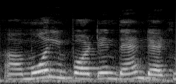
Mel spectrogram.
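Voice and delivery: very slow, every word laid out; slow model sentence. Shown as a demonstration. Teacher to students, slowly modelling the comparative. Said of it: "ऐसे कहते हैं".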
